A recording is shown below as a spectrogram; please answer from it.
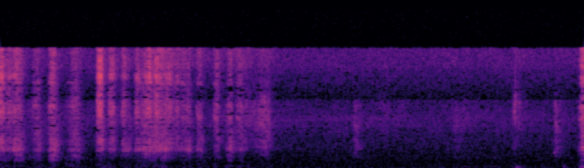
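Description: A green colored pencil held in the fingers rubs and scratches across a thin white coloring book page lying flat on a table while coloring grass. Quiet, bright, papery strokes repeat for the first few seconds, then fade to near silence broken by a couple of brief scratches at the end.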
